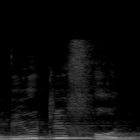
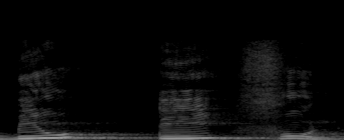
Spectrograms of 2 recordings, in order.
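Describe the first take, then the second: First: Said in the usual way. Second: "বিউটিফুল" very slowly broken as বিউ, টি, ফুল; syllable by syllable. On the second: Shown as a demonstration. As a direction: say "বিউটিফুল" in three separate drawn-out syllables with pauses. ("বিউটিফুল" ভেঙে ভেঙে, ধীরে: বিউ-টি-ফুল) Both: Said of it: "ভেঙে ভেঙে উচ্চারণ করি".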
